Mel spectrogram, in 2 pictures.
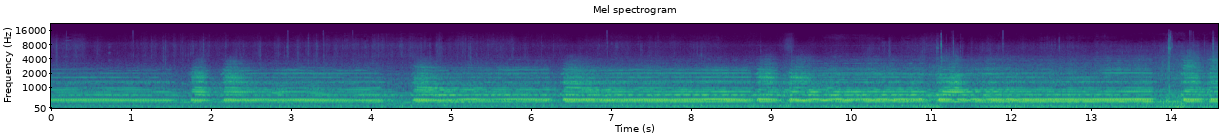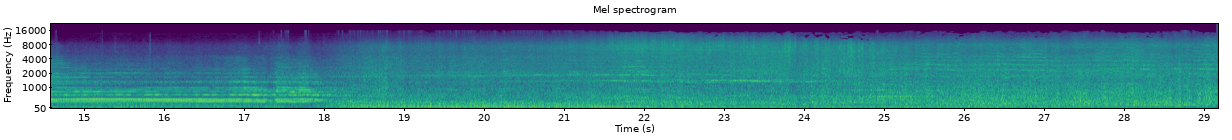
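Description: Approaching diesel locomotive's air horn sounding a loud chord in long blasts with short breaks between them. About two-thirds of the way in, the horn gives way to the steady rush and clatter of stainless-steel passenger cars' wheels rolling past close by.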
